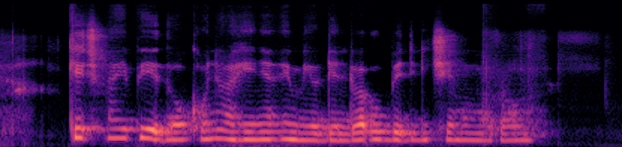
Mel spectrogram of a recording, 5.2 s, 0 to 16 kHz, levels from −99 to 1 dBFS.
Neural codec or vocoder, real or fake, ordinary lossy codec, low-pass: autoencoder, 48 kHz, 32 numbers a frame, DAC-VAE, trained on Japanese speech; fake; none; 14.4 kHz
